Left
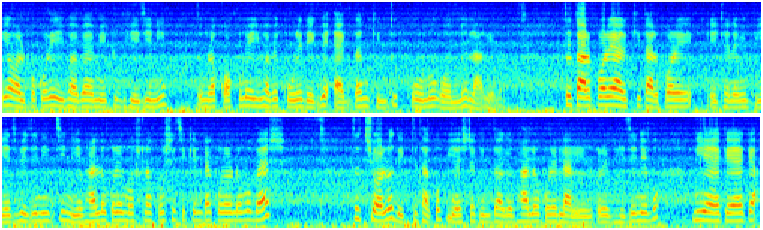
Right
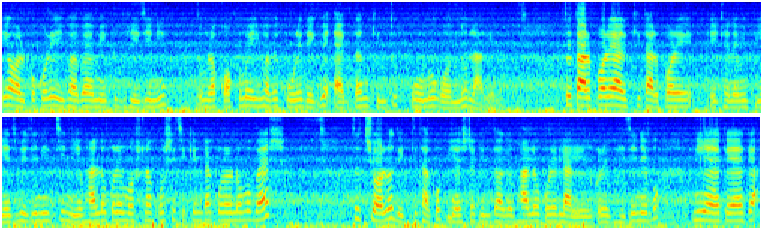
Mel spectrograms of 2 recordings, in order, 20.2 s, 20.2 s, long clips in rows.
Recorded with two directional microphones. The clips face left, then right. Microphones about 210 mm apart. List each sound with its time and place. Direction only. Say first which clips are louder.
0.0 s speech: left 3 dB; 20° left (ahead or behind)
7.5 s speech: left 2 dB; 20° left (ahead or behind)
14.8 s speech: left 3 dB; 15° left (ahead or behind)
